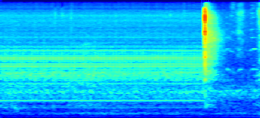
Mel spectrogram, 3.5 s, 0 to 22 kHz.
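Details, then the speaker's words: Film camera motor at crystal sync speed, 24 or 25 fps: quiet, even high whirr at steady pitch for a few seconds, then a click as it stops; running smoothly, warning lamp off. "Now, that light is not an on-off light, it's a warning lamp, and it warns you that the camera is not running in crystal sync, which is fine if you can hear the camera running and it's doing"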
